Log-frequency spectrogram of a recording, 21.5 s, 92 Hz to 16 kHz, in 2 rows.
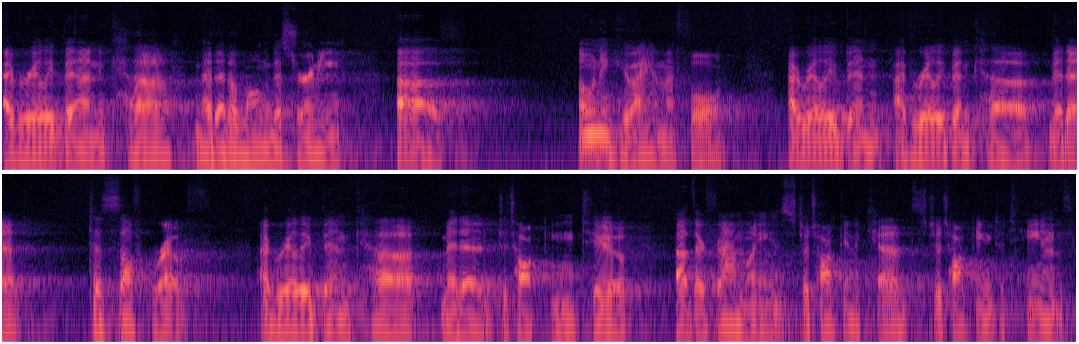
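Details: Childhood apraxia of speech in a 26-year-old man, diagnosed at age 5, nonspeaking until age 5, treated with speech therapy five times a week.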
